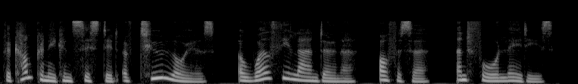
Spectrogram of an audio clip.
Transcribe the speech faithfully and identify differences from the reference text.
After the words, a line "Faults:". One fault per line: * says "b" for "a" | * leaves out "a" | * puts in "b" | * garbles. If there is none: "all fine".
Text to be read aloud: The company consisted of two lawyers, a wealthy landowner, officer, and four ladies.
The company consisted of two lawyers, a wealthy landowner, officer, and four ladies.
Faults:
all fine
